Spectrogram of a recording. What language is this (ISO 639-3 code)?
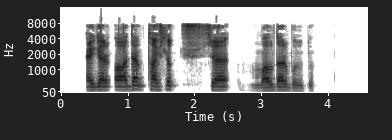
uig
